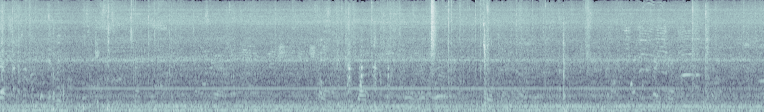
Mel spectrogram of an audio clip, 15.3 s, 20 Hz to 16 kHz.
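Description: Steady low cabin rumble inside a parked Boeing 767, with a faint steady tone through most of it. There is a low murmur of voices and scattered light clicks and knocks from the cabin.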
